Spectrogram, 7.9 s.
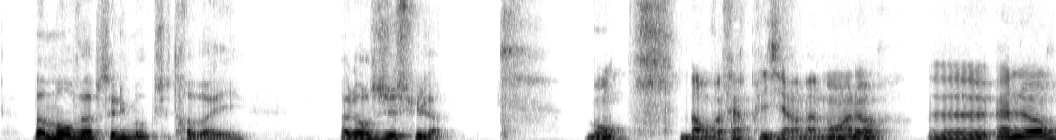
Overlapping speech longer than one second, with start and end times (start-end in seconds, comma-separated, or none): none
